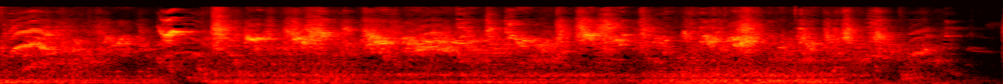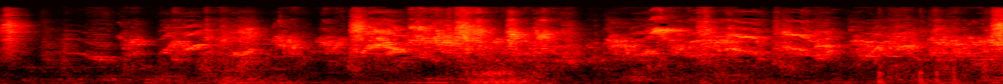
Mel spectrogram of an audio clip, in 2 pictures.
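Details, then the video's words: Budgerigar song from several birds, a scratchy, rapid chirping warble with harsh squawky notes, dropping to near silence for a moment halfway through, then returning in busy bursts. "budgies song"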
